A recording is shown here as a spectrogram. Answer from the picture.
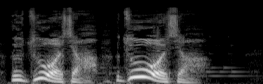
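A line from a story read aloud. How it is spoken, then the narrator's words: Breathless, panting. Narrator (Chinese): 圆胖医生又气喘吁吁地说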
